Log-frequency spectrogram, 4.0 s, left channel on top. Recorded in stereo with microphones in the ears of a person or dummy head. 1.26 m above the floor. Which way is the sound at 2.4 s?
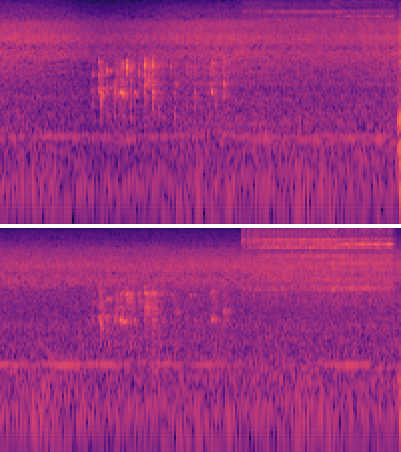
55° right (ahead or behind).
